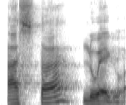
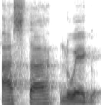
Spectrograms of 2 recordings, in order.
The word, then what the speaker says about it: hasta luego: Hasta luego. Again, silent H. Hasta luego.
